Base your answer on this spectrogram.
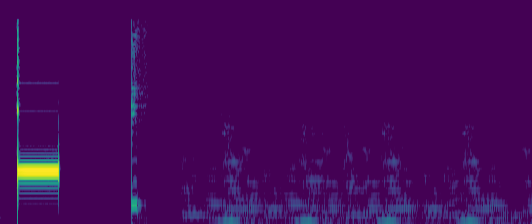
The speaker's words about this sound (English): And I'm actually going to hit the beep.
